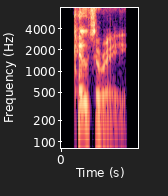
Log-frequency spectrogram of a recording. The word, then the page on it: coterie: British English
